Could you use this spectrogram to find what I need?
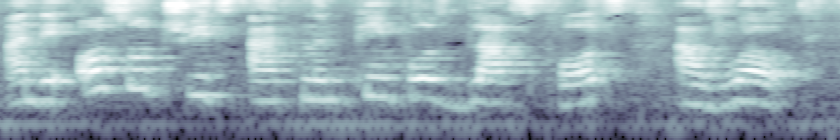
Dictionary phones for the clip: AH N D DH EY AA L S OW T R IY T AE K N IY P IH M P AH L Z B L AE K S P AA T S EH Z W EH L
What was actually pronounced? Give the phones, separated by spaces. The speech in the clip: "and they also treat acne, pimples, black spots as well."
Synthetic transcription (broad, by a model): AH N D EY AA L S OW T R IY T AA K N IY P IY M P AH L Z B L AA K S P AA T S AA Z W EH L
